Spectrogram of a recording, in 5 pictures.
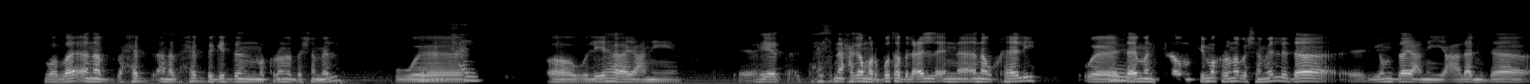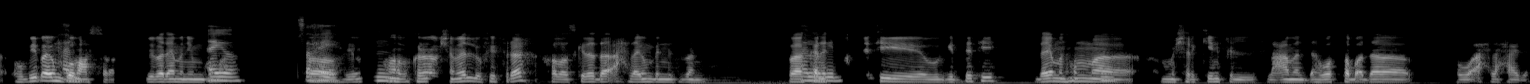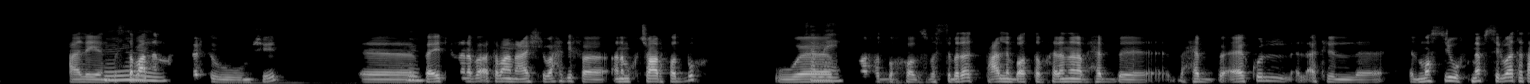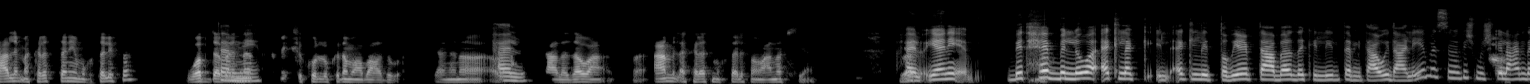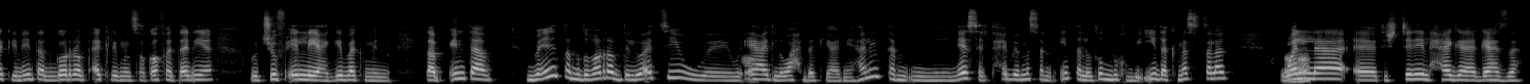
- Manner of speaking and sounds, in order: mechanical hum; unintelligible speech; distorted speech; in English: "أميكس"
- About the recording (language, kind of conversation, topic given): Arabic, unstructured, إيه الذكريات اللي بتربطها بطبق معيّن؟
- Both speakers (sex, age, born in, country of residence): female, 30-34, Egypt, Portugal; male, 20-24, Egypt, Spain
